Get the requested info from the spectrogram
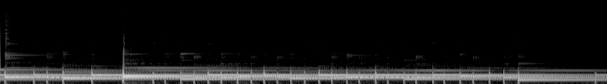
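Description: Handmade 12-tongue steel tongue drum tuned to a Phrygian hexatonic scale, struck with two mallets in a quick run of about five notes a second. The ringing notes overlap, with a harder stroke about a second in, and the playing grows a little quieter toward the end.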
